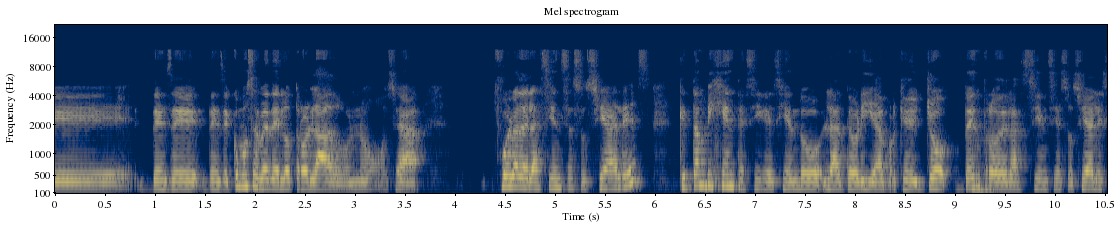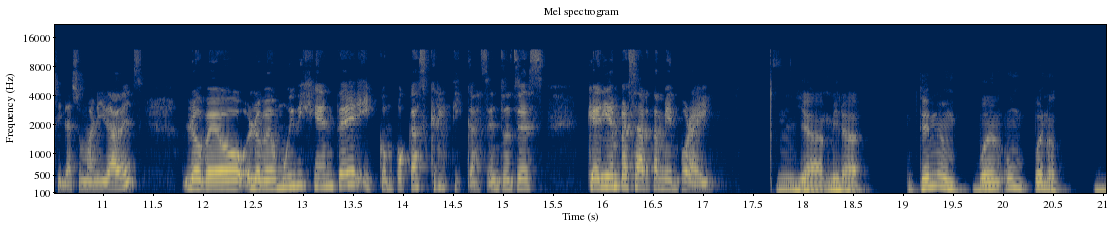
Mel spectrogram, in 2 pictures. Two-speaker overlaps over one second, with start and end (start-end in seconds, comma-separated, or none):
none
